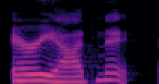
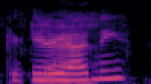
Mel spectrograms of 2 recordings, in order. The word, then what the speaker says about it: Ariadne: So Ariadne, I always mispronounce her name. Ariadne.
